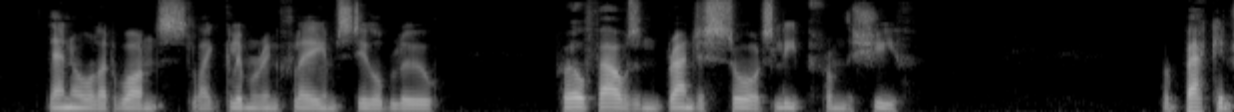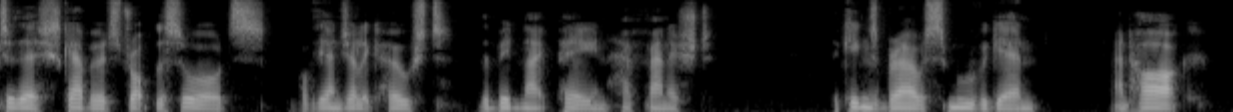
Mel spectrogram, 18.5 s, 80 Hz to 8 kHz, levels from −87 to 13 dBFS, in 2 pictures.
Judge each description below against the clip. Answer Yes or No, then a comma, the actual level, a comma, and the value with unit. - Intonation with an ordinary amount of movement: No, narrow, 1.3 semitones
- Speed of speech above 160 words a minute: No, slow, 135 wpm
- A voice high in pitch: No, low, 105 Hz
